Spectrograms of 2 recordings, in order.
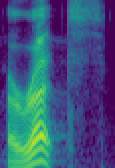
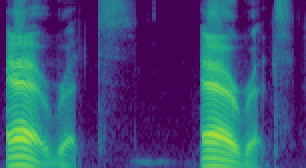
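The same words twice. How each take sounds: First: Eretz with the stress wrongly on the last syllable, eh-RETS; stress on second syllable. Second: Eretz with the stress on the first syllable, EH-rets, falling. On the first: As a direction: say eretz as eh-RETS, pitch rising on the end. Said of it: "It's not eretz". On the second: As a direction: punch the opening of eretz: EH-rets. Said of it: "you see the first syllable stress". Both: Shown as a demonstration.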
